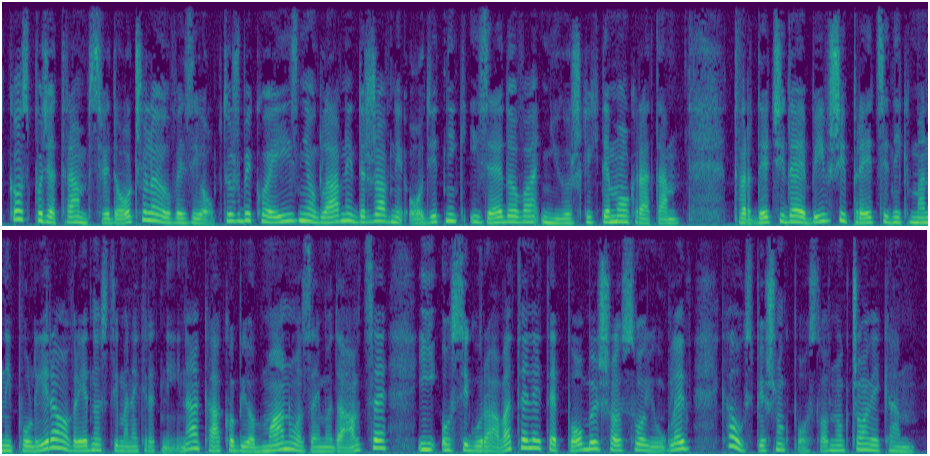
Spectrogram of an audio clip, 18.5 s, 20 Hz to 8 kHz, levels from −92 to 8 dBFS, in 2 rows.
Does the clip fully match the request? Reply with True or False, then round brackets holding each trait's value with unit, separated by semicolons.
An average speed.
True (125 wpm)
